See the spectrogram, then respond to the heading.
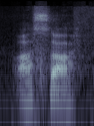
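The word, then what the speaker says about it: Asaph: and in verse 10 Asaf I always want to say St assf I'm pretty sure it's Asaf okay Peter I'll check with you how do you pronounce his name Asaf the psalmist how would you say it Asa Assaf okay now any what no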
